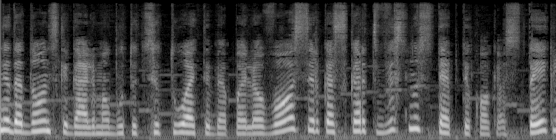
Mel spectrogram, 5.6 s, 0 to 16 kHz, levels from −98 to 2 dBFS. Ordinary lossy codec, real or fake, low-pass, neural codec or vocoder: AAC, 48 kbps; real; 14.4 kHz; none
